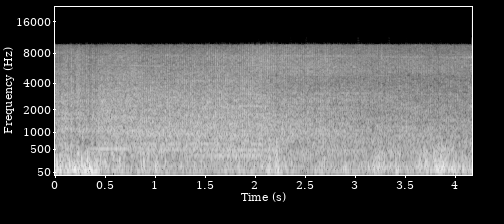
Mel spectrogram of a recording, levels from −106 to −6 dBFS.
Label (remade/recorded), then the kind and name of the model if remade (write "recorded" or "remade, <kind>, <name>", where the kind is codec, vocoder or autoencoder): recorded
